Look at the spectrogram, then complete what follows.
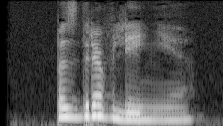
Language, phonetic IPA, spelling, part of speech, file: Russian, [pəzdrɐˈvlʲenʲɪje], поздравление, noun, Ru-поздравление.ogg
- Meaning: congratulation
